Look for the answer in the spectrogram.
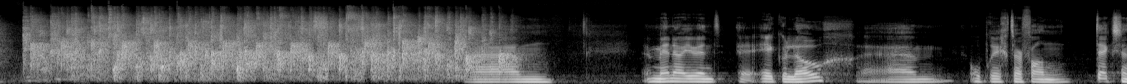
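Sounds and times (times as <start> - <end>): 
crowd applause: 0.0 - 5.4
speech: 4.7 - 5.6, 6.4 - 11.2.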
